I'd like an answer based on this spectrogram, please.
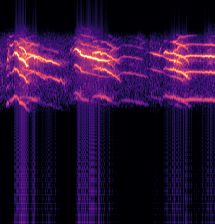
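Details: Cat meowing, from a Kazakh children's educational compilation of meowing cats: three long, high, thin wavering mews of about a second each, separated by brief pauses.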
